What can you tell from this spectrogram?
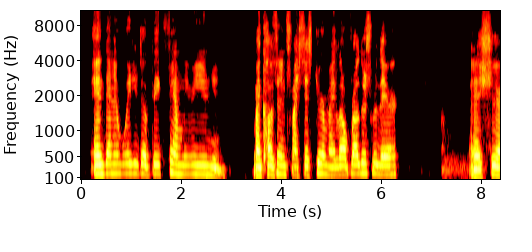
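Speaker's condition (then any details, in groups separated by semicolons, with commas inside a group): Cerebral palsy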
